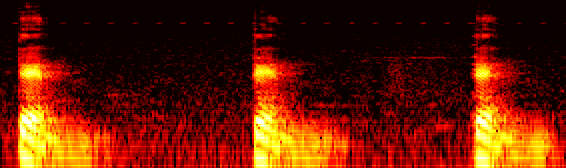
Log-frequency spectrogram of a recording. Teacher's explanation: i have already explained is called a stop or a plosive a full description of the tor sound at the beginning of a word like 10 is a voiceless alveolar stop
